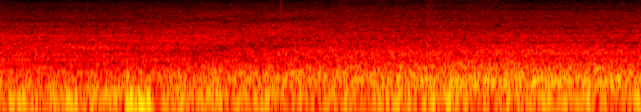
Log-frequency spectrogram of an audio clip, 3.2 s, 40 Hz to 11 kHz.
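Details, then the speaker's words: 2012 BMW 3 Series F30 cabin blower after leaf debris was removed from the fan and the cabin filter replaced: smooth, even airflow rumble with no ticking, scraping or flutter. Normal blower operation. "That's how it should sound."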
